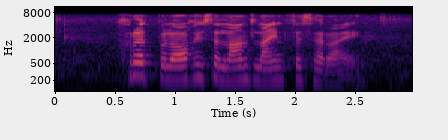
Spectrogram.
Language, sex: Afrikaans, female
